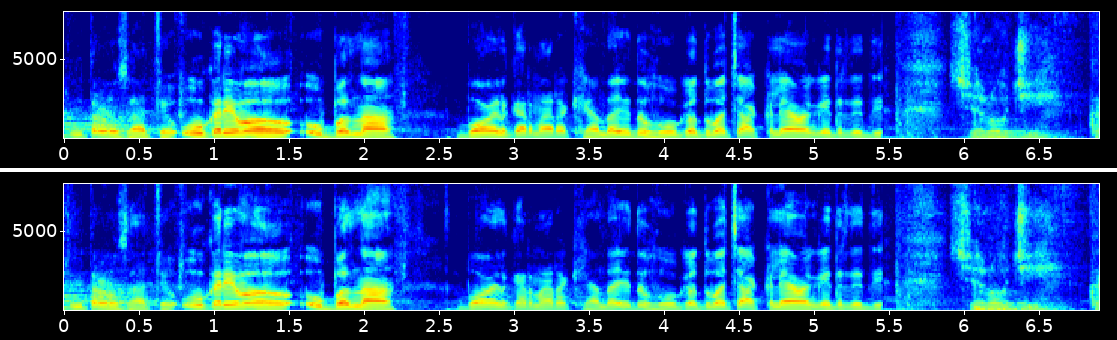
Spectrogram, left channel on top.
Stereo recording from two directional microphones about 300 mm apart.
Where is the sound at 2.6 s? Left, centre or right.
Left.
